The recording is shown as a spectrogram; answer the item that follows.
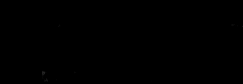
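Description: Very faint strokes of a marker writing on a whiteboard, a series of short scratchy squeaks as a word is written out.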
